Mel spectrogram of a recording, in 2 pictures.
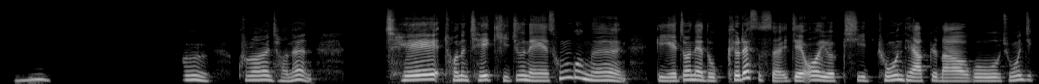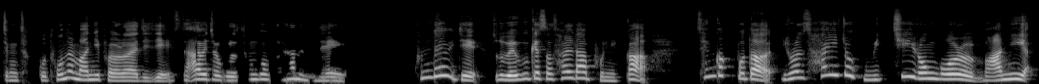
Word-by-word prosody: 음. 200 Hz, +3 st, -7 dB, 1.3 s
네. 210 Hz, -5 st, -1 dB, 0.3 s
그러면 200 Hz, +1 st, 0 dB
저는 170 Hz, +6 st, -3 dB, 0.7 s
제 215 Hz, +4 st, +4 dB
저는 195 Hz, 0 st, -1 dB
제 200 Hz, +2 st, +2 dB
기준에 185 Hz, -3 st, -2 dB
성공은 195 Hz, -, -1 dB, 0.3 s
그 175 Hz, -, -4 dB
예전에도 170 Hz, 0 st, 0 dB
그랬었어요. 210 Hz, -, +1 dB
이제 165 Hz, +3 st, +1 dB
어 205 Hz, 0 st, +3 dB
역시 170 Hz, +1 st, -3 dB
좋은 210 Hz, +3 st, +1 dB
대학교 170 Hz, -1 st, 0 dB
나오고 160 Hz, +1 st, -1 dB
좋은 190 Hz, +6 st, -3 dB
직장 200 Hz, -3 st, -9 dB
찾고 185 Hz, +1 st, -10 dB
돈을 240 Hz, +9 st, 0 dB
많이 220 Hz, -3 st, +2 dB
벌어야지 170 Hz, -5 st, -1 dB
이제 155 Hz, 0 st, -3 dB
사회적으로 205 Hz, -3 st, 0 dB
성공을 235 Hz, 0 st, -2 dB, 0.2 s
하는데 175 Hz, -9 st, -3 dB, 0.7 s
근데 360 Hz, +8 st, 0 dB
이제 205 Hz, -4 st, 0 dB
저도 220 Hz, +2 st, -3 dB
외국에서 250 Hz, +5 st, +3 dB
살다 290 Hz, +1 st, +1 dB
보니까 175 Hz, +6 st, 0 dB, 0.4 s
생각보다 360 Hz, -, +2 dB
이런 280 Hz, +7 st, 0 dB
사회적 410 Hz, +5 st, -1 dB
위치 225 Hz, -, -5 dB
이런 270 Hz, -6 st, +4 dB
걸 240 Hz, -5 st, +6 dB
많이 205 Hz, -, +3 dB
205 Hz, 285 characters per minute, -23 LUFS, 175-240 Hz, 1.3 s, 걸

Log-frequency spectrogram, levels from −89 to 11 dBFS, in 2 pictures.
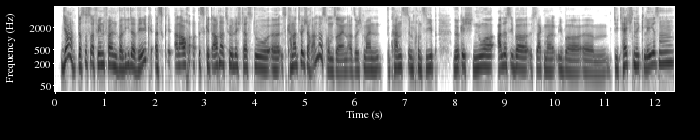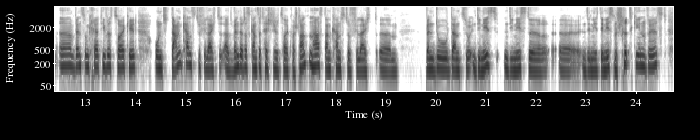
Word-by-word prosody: Ja, -, -, +6 dB
das 180 Hz, +2 st, +1 dB
ist 210 Hz, -, -3 dB
auf 200 Hz, -2 st, +2 dB
jeden 195 Hz, 0 st, +5 dB
Fall 195 Hz, 0 st, +4 dB
'n 170 Hz, -, +3 dB
valider 165 Hz, +1 st, +2 dB
Weg. 230 Hz, +11 st, +2 dB
Es -, -, -1 dB
g 430 Hz, -, -8 dB
al 185 Hz, -, +1 dB
auch 190 Hz, 0 st, +4 dB, 0.2 s
es 195 Hz, -, -4 dB
geht 180 Hz, -1 st, +1 dB
auch 180 Hz, -, +5 dB
natürlich, 185 Hz, -4 st, +1 dB
dass 170 Hz, -2 st, +1 dB
du 160 Hz, -3 st, +3 dB
äh, 145 Hz, -1 st, +1 dB
es 165 Hz, -, -11 dB
kann 170 Hz, -, 0 dB
natürlich 185 Hz, +2 st, +3 dB
auch -, -, -3 dB
andersrum 245 Hz, -, 0 dB
sein. 130 Hz, 0 st, -2 dB
Also 135 Hz, +1 st, -4 dB
ich 135 Hz, -, -6 dB
meine, 145 Hz, 0 st, -1 dB
du -, -, -12 dB
kannst 165 Hz, +1 st, 0 dB
im 155 Hz, -2 st, +1 dB
Prinzip 155 Hz, +3 st, -2 dB, 0.3 s
wirklich 165 Hz, +1 st, +1 dB
nur 165 Hz, +2 st, +2 dB
alles 175 Hz, +4 st, +3 dB
über 155 Hz, -3 st, +2 dB
ich -, -, -11 dB
sage 150 Hz, -1 st, -3 dB
mal, 140 Hz, 0 st, -1 dB
über, 130 Hz, -4 st, -3 dB, 0.2 s
ähm, 115 Hz, +3 st, -9 dB
die 150 Hz, -2 st, -2 dB
Technik 185 Hz, +1 st, +1 dB
lesen, 210 Hz, +6 st, +3 dB
äh, 180 Hz, -2 st, 0 dB
wenn's 175 Hz, 0 st, -1 dB
um 170 Hz, -, +1 dB
kreatives 170 Hz, 0 st, -1 dB
Zeug 160 Hz, -1 st, +1 dB
geht 165 Hz, 0 st, 0 dB, 0.3 s
und 155 Hz, -1 st, -1 dB
dann 200 Hz, +2 st, 0 dB
kannst 185 Hz, 0 st, -3 dB
du 170 Hz, -, -7 dB
vielleicht 145 Hz, 0 st, -3 dB
also, 140 Hz, -4 st, -3 dB
wenn 155 Hz, +2 st, +3 dB
du 170 Hz, -, +3 dB
das 160 Hz, -1 st, -4 dB
ganze 155 Hz, +1 st, -1 dB
technische 150 Hz, -3 st, -4 dB
Zeug 140 Hz, -1 st, -2 dB
verstanden 170 Hz, -, 0 dB
hast, 180 Hz, 0 st, +1 dB
dann 145 Hz, 0 st, 0 dB
kannst 145 Hz, -1 st, -3 dB
du 140 Hz, -, 0 dB
vielleicht, 135 Hz, 0 st, -4 dB
ähm, 130 Hz, -2 st, -3 dB, 0.5 s
wenn 145 Hz, -1 st, +2 dB
du 145 Hz, -2 st, +3 dB
dann 140 Hz, -1 st, 0 dB
zu 150 Hz, +1 st, -3 dB
in 155 Hz, -, -3 dB
die 140 Hz, -, 0 dB
nächste 175 Hz, +5 st, +1 dB
in 150 Hz, -4 st, -1 dB
die 140 Hz, -, -2 dB
nächste 140 Hz, -2 st, 0 dB, 0.2 s
äh, 150 Hz, -, -5 dB
äh, 135 Hz, -1 st, -4 dB
in 140 Hz, -, -4 dB
den 135 Hz, 0 st, -1 dB
nä 135 Hz, 0 st, 0 dB
den 135 Hz, 0 st, 0 dB
nächsten 150 Hz, -1 st, 0 dB
Schritt 205 Hz, -, 0 dB
gehen 175 Hz, -3 st, +1 dB
willst, 180 Hz, +3 st, -1 dB
155 Hz, 220 wpm, -19 LUFS, 140-175 Hz, 0.5 s, Ja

